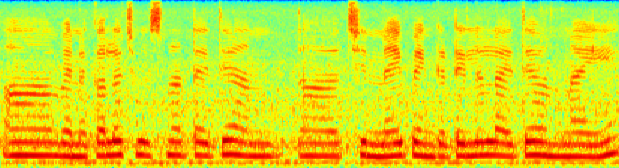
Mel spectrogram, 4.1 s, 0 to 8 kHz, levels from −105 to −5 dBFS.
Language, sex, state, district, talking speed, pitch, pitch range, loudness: Telugu, female, Telangana, Nalgonda, 115 wpm, 230 Hz, 220-235 Hz, -14 LUFS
